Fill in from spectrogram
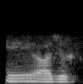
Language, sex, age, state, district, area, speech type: Nepali, male, 18-30, West Bengal, Darjeeling, rural, conversation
